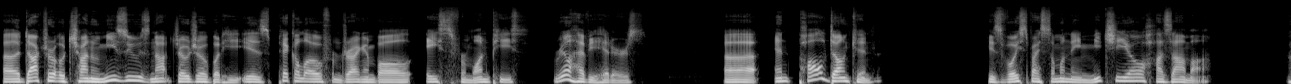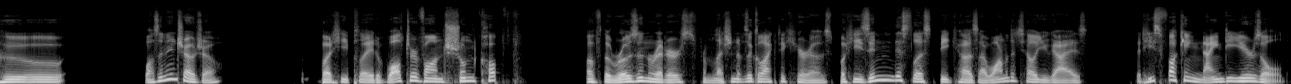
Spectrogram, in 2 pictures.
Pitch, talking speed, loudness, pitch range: 120 Hz, 160 wpm, -17 LUFS, 105-140 Hz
